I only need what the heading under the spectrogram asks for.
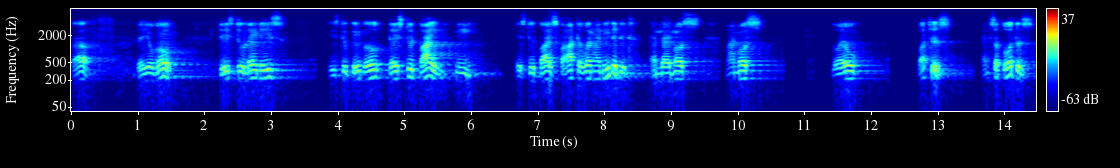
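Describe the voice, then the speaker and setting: A man from Australia hosting a livestream, giving slow, musing advice through a dreamy, distant, ethereal echo effect. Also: fairly low pitch, steady tone, fairly bright tone. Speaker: livestream host playing an archangel persona. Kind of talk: casual livestream advice and chat with viewers. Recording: roomy long reverb, dull lo-fi sound.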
